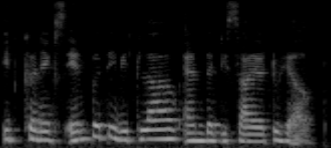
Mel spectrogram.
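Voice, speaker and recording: A woman guides a meditation in a mid-range voice, her gentle, soothing delivery unfolding at an unhurried pace.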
